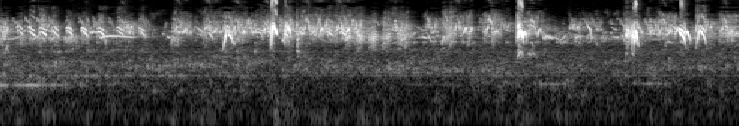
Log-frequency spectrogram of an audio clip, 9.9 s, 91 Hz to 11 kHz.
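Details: Ospreys at a nest at Dunrovin Ranch on 13 July 2018 around 7:10 AM, with a small live fish brought in: a dense stream of high, thin chirps and whistled squeals, rising and falling, nearly continuous, broken by a few sharp clicks and knocks.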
